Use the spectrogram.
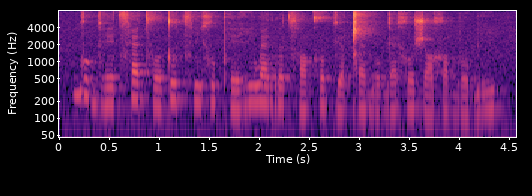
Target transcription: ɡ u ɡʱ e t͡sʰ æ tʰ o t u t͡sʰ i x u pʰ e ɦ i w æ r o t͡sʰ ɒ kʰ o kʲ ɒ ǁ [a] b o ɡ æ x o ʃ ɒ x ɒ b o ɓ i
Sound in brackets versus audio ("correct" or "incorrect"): incorrect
